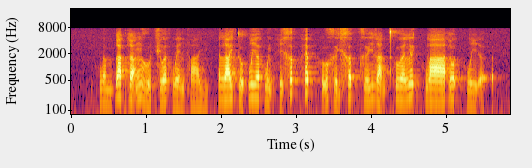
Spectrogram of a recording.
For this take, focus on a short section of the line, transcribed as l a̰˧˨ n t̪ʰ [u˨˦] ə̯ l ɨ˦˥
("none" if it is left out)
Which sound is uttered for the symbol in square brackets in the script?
u˧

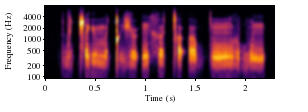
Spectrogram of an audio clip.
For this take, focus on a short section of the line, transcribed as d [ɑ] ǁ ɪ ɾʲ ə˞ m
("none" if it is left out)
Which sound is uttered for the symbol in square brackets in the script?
ʌ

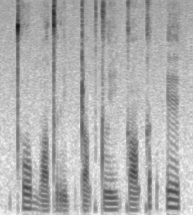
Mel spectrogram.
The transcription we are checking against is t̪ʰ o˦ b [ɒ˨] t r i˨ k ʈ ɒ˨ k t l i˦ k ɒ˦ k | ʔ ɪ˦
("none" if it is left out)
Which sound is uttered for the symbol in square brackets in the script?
ɒ˨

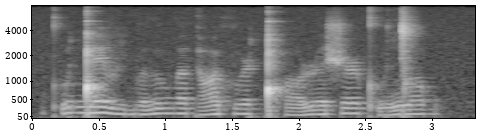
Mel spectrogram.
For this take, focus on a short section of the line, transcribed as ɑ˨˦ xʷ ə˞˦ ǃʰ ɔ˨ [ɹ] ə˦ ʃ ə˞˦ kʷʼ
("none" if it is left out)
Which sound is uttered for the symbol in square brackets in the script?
ɹ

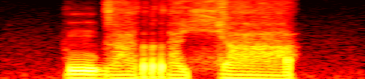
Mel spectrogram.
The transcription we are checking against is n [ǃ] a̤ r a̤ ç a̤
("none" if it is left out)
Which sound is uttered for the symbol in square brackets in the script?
d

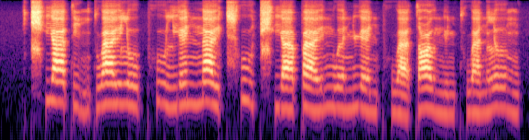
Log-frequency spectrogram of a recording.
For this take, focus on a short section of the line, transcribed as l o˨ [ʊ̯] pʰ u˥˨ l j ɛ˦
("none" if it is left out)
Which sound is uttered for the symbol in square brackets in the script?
ʊ̯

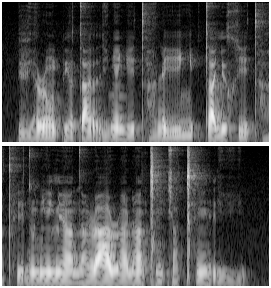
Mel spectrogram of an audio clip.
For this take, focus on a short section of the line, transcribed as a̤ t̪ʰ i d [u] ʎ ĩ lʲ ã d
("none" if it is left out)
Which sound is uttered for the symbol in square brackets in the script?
ũ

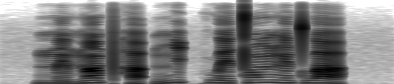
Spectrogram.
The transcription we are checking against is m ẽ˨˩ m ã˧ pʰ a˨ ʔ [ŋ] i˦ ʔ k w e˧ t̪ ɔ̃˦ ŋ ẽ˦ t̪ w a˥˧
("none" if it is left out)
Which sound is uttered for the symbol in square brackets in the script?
ŋ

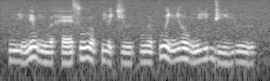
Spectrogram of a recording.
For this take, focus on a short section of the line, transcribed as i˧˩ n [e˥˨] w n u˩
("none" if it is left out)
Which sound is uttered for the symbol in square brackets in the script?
e˥˨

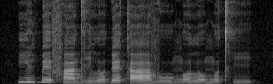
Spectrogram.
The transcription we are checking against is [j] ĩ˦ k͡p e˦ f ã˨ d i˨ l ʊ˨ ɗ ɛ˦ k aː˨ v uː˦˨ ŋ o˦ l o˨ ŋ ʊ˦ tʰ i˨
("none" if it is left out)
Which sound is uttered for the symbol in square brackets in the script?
j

